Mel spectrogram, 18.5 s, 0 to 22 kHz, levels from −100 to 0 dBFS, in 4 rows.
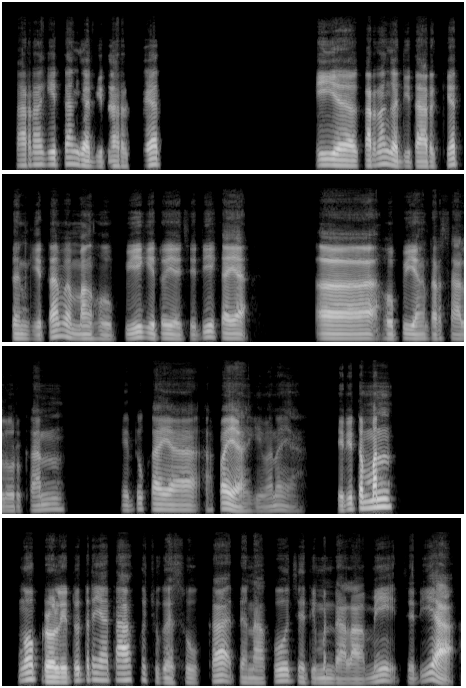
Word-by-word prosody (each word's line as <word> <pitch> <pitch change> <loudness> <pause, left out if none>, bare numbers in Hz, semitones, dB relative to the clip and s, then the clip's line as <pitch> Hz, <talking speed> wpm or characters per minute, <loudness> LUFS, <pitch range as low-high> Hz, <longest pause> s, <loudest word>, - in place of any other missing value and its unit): Karena 135 +3 -2
kita 145 +1 -2
enggak 125 -5 +3
ditarget 115 +6 -1 1.6
Iya, 125 -4 +5
karena 125 +5 +1
enggak 110 -6 +2
ditarget, 105 +6 0
dan 105 -2 -4
kita 95 +8 -2
memang 105 -9 -2
hobi 100 +7 -3
gitu - - -14
ya 90 -2 -2
jadi 95 +7 -9
kayak, 105 -2 +2 0.7
eee, 100 0 +6 0.2
hobi 100 +1 -5
yang 100 - -6
tersalurkan, 100 +5 -8 0.6
itu 110 +4 -12
kayak 115 -3 -1
apa 125 +5 -5
ya, 90 - +6
gimana 95 +5 -13
ya, 90 -3 -19 0.4
jadi 130 +5 -2
tema 155 +4 +7
n - - +7 1.0
ngobrol 150 -9 +6
itu 110 +5 +2
ternyata 155 -1 +1
aku 155 -2 -15
juga 100 -3 -8
suka 125 +8 -3
dan 105 -2 -10
aku 130 +7 -4
jadi 105 -5 -10
mendalami, 95 +7 -5
jadi - - -14
ya - - +8
110 Hz, 135 wpm, -28 LUFS, 100-130 Hz, 1.6 s, ya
